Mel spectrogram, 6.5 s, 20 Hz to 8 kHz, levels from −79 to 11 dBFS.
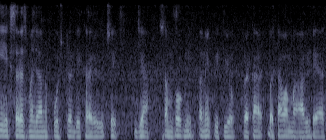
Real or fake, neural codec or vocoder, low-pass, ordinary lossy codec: real; none; 7.2 kHz; Opus, 16 kbps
